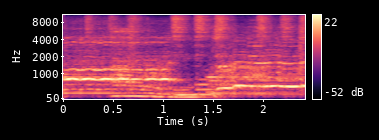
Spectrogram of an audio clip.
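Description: Gospel music: voices singing over a keyboard, with sustained chords, a bass line stepping between notes, and a light regular beat.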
